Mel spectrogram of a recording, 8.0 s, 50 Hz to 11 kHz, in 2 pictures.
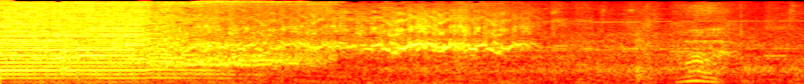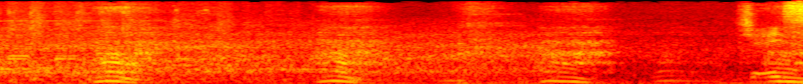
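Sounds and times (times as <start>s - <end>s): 
uneven rumbling: 0.0s - 8.0s
car skidding with tires squealing: 0.6s - 5.5s.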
